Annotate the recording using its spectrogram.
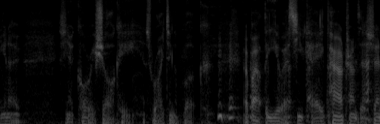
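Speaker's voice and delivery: mock grave, hushed, very somber funereal tone. Retelling what an acquaintance said at lunch, retelling a very somber tone. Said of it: "in this very somber tone".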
